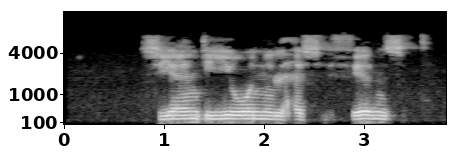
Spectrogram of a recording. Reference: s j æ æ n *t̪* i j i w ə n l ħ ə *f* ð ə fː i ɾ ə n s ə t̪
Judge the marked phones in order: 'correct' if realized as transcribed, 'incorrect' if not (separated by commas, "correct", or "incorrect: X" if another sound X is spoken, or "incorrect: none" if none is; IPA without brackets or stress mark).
correct, incorrect: s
